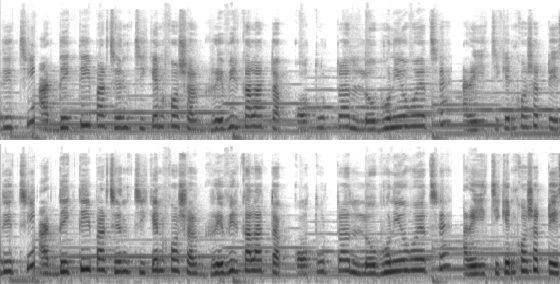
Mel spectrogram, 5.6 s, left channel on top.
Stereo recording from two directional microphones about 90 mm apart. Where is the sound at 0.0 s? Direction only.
35° right (ahead or behind).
